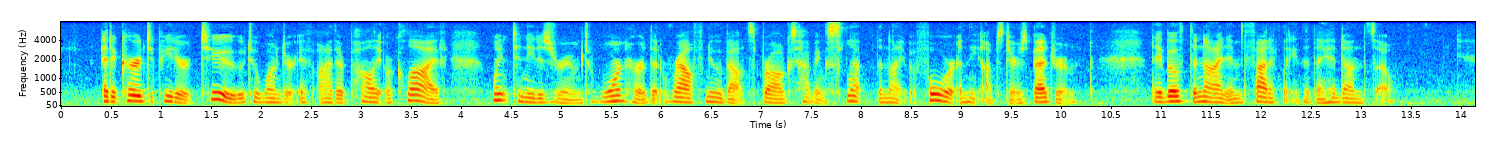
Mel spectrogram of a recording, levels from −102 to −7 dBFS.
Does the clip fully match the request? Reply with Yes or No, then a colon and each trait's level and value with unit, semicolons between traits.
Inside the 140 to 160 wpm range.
No: average, 180 wpm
